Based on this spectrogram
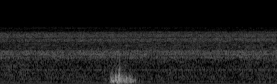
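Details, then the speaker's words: Chinese CRT TV after IC repair fixed a colour-tinted picture: picture now good, but the speaker gives only a constant flat hiss with no program sound, audio still faulty. "jadi suaranya ini masih dosis ya suaranya masih thesis gambar sudah bagus tapi sekarang masih dosis"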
